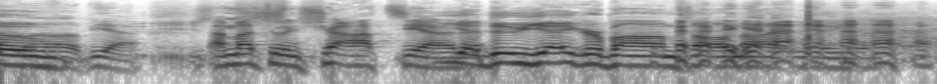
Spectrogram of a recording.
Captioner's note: laughter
